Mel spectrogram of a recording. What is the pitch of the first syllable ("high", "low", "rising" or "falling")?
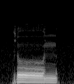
low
